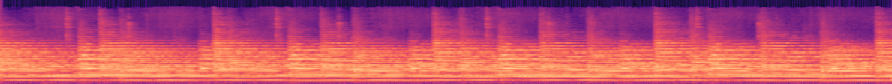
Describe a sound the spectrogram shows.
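Large church bells swing and toll in an overlapping peal, each stroke ringing on.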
